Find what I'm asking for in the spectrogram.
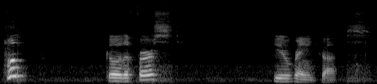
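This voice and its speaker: A man with a fairly high voice reads picture books to children at an extremely slow pace. He hams up the sound words and, between pages, chats simply with his young audience in an animated, child-friendly way.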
